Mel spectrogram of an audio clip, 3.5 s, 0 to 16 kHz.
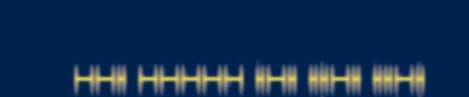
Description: Morse code, heard as a keyed tone, about 31 wpm, 700 Hz. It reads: G0RFF
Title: DXCC-100 Call Signs - 5 Characters - 30wpm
